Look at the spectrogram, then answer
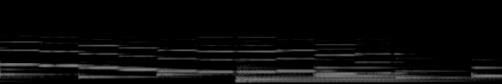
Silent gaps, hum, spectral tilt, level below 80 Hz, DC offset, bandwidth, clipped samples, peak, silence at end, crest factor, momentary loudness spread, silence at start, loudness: none; none; -6.5 dB/octave; under -90 dBFS; under 0.1%; 13.5 kHz; under 0.1%; -28 dBFS; 0 s; 14 dB; 8 LU; 0 s; -42 LUFS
